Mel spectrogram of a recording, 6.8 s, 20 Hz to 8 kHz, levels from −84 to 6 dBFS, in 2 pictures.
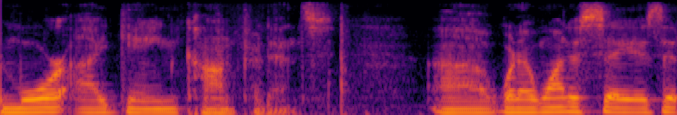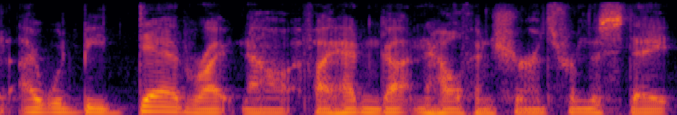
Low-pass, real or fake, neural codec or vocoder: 7.2 kHz; real; none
